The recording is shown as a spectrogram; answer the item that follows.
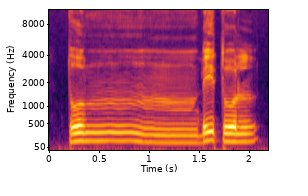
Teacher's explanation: নুন সাকিনের পরে বা আসছে বা ইকলাবের হরফ মিম দ্বারা বদলায় পড়তে হবে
